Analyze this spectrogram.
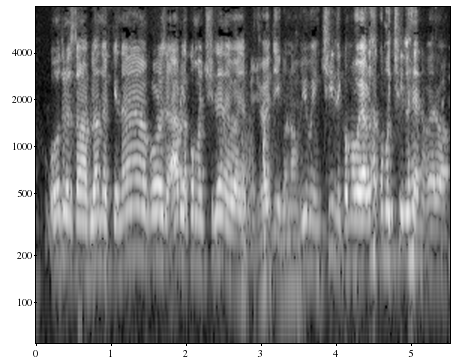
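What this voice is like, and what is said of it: Unusual mixed Spanish-Portuguese accent. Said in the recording (Spanish): “tiene, acento, ¿ah? ¿Tiene acento chileno? ... una mezcla de un, un portuñol ... Claro, tiene un acento raro.”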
